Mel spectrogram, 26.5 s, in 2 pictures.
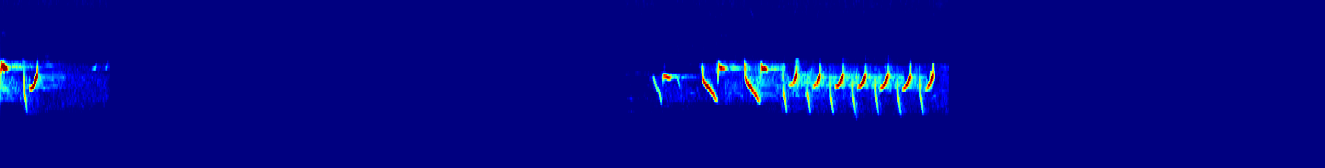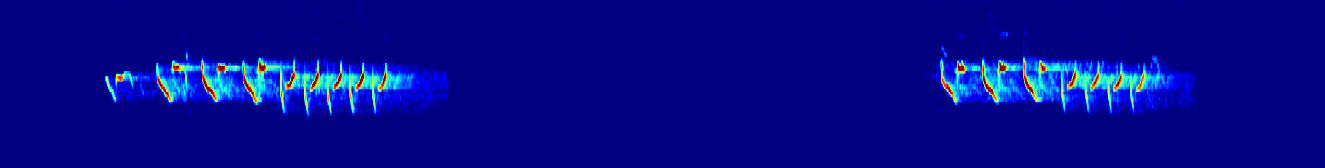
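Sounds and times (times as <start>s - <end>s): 
pyrrhuloxia whistling down-slurred phrases: 6.6s - 9.5s, 14.3s - 17.4s, 22.6s - 25.0s.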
